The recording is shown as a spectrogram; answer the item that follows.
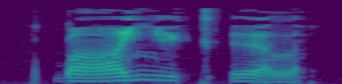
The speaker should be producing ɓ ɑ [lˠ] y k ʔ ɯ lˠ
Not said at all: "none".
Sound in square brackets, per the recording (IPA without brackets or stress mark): ʎ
